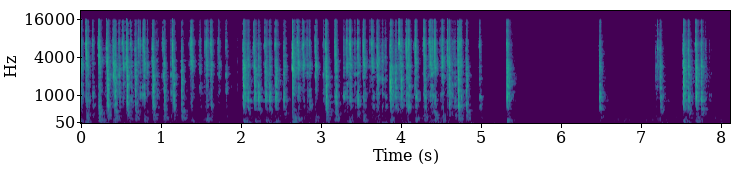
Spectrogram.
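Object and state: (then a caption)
Plastic mechanical keyboard. Fingertips in fingerless knit gloves type fast on a black plastic mechanical gaming keyboard with clicky green switches, backlit keys and a hollow case. Dense runs of sharp, bright clicks fill the first five seconds, with a brief pause near the two-second mark. The typing then thins to a few scattered, isolated taps.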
